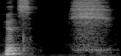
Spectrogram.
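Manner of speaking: breathy ich sound, hissed at the palate; soft h-like ch. Shown as a demonstration. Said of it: "after the vowels".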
